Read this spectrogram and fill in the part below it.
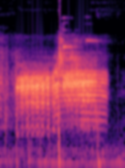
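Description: A single Minecraft sheep bleats loudly and up close, a wavering nasal call lasting over a second, with a few sharp clicks around it.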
